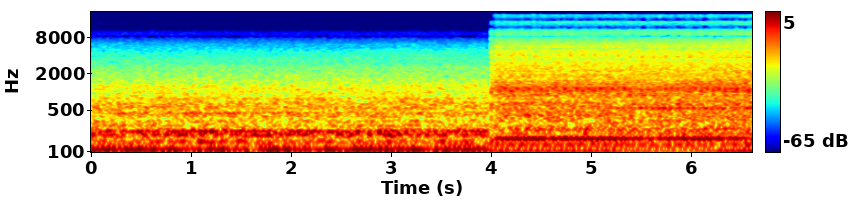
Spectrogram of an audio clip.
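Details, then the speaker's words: Cummins 4BT diesel in a Power Wagon build, first start since 2015, then run with transmission in fifth gear: even diesel clatter at a steady beat, stepping up to a louder, fuller drone under load, no misses; normal running. "well i never doubted that it would start and run perfectly but it was really good to hear it"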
